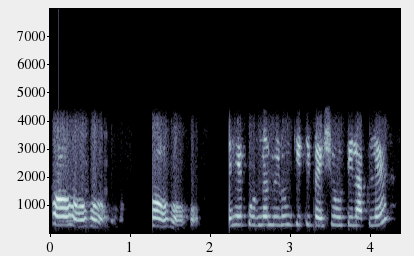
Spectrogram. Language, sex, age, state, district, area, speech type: Marathi, female, 45-60, Maharashtra, Yavatmal, urban, conversation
